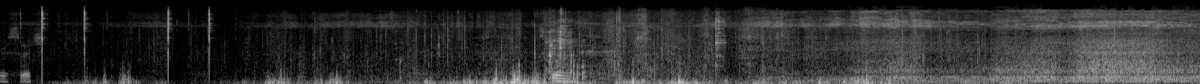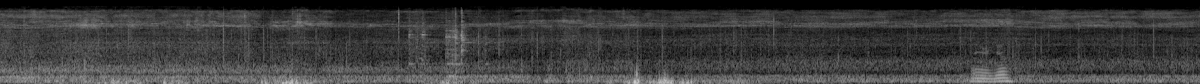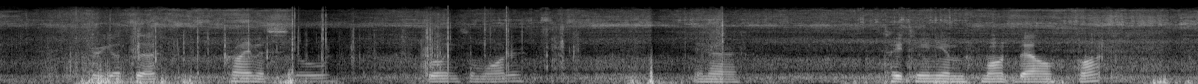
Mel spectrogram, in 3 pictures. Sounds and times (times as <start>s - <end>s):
Outside, rural or natural: 0.0s - 35.9s.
